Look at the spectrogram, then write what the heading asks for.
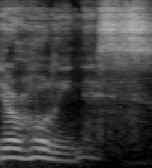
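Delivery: unconvincing, badly done put-on Spanish accent. Player asked to put on a Spanish accent for the group, failed Spanish accent. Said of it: "That's not very Spanish".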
